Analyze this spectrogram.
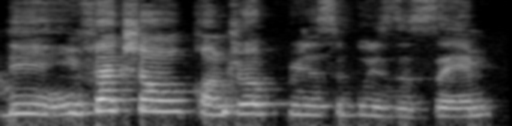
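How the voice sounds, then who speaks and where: A woman with a Nigerian accent talks in a middle register, a nurse guest on a podcast. She gives advice in a measured, encouraging way and comes back to her main points so they stick. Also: mid-range voice, lively intonation.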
